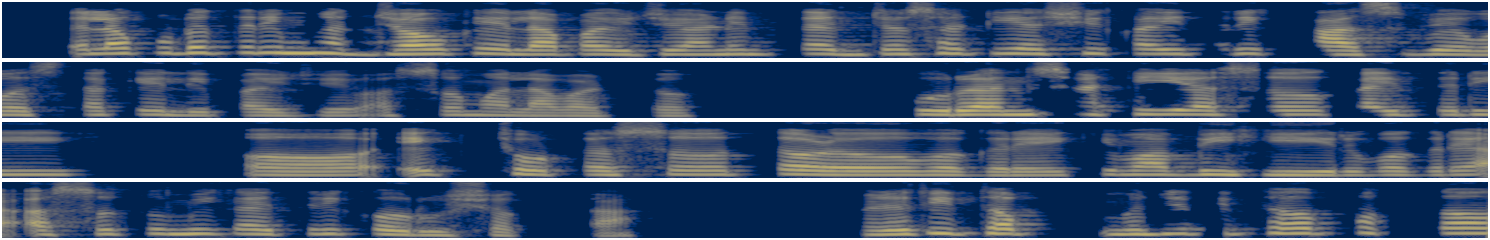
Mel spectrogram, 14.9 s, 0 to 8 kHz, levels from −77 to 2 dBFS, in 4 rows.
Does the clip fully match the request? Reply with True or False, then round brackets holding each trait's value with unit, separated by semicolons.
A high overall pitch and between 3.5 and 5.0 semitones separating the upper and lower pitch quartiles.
False (210 Hz; 3.1 semitones)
